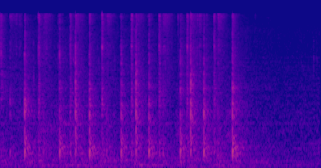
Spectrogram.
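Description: A spray bottle spritzes several times in quick bursts.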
